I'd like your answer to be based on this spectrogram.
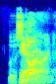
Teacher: Star is the most powerful syllable. · Term: emphasis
